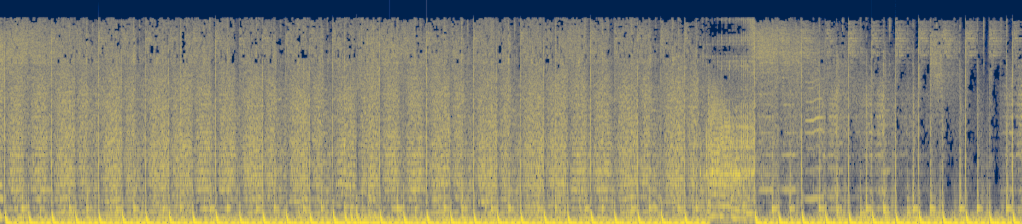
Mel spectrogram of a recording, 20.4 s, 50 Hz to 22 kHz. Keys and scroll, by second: 1.8 KP_Add, 10.7 ctrl+z, 11.6 shift+Page_Down, 15.8 c.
